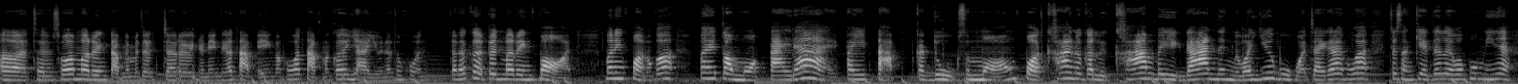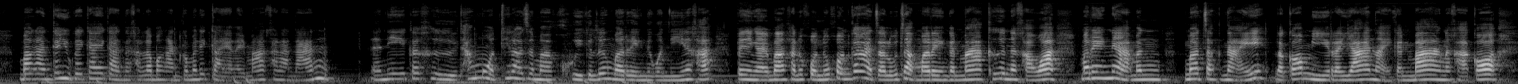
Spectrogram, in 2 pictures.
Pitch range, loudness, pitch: 210-250 Hz, -26 LUFS, 225 Hz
